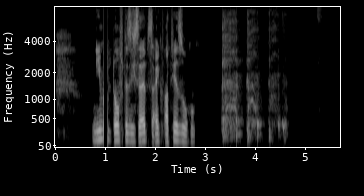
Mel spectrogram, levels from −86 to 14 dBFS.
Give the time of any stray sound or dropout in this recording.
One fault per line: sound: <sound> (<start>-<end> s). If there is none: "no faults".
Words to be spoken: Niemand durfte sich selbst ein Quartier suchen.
sound: dropout (1.0-1.1 s)
sound: cough (3.3-4.7 s)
